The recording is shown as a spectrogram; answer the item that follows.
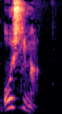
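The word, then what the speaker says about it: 渡島: あしからず、はい、渡る島と書いて、うん、お島。と読みますと。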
